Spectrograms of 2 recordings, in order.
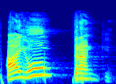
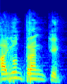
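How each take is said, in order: First: "Hay un tranque" said slowly, each word weighted; slow, weighted restatement; slow emphatic repeat. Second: Said in the usual way. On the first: Shown as a demonstration. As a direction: drag out "Hay un tranque" to drive it home.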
